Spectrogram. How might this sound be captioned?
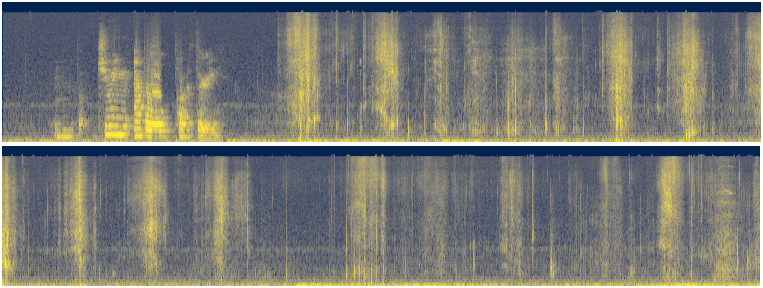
chewing apple
Chewing an apple.
chewing, apple, fruit, eat, bite, crunch, eating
